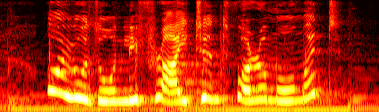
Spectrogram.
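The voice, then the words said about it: Quavering grasshopper voice. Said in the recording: “in a quavering voice ... the grasshopper quavered”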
